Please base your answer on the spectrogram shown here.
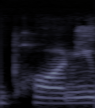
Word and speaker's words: Pani: I made it to Pani like Bonnie, so people would like know how to pronounce it.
